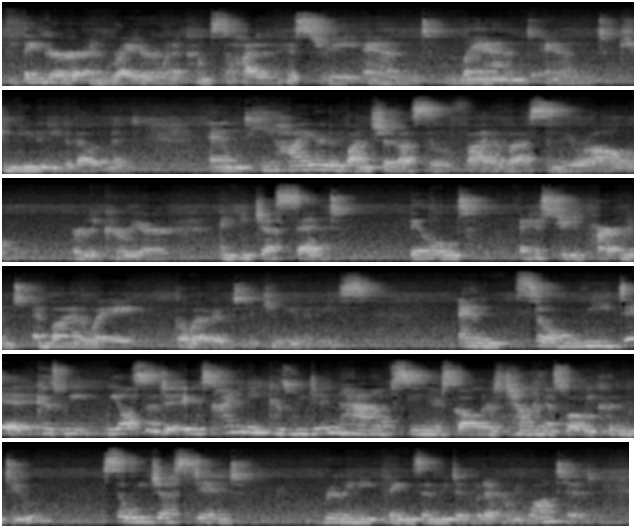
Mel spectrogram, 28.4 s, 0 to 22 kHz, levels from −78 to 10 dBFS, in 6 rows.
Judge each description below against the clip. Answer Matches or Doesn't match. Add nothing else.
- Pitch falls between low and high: Matches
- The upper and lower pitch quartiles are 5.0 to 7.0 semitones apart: Matches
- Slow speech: Doesn't match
